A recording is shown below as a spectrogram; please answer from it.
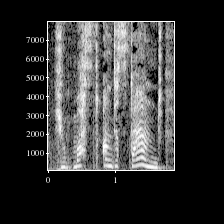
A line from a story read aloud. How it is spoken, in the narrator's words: the doctor pleaded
